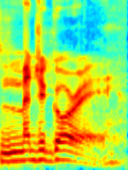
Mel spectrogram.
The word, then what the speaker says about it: Medjugorje: It's pronounced Medjugorje. And Medjugorje is a city in Bosnia.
